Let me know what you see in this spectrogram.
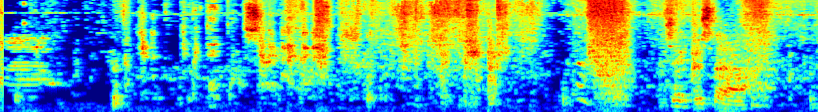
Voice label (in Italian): probabile voce di origine non umana sembrerebbe dire adepto seguimi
